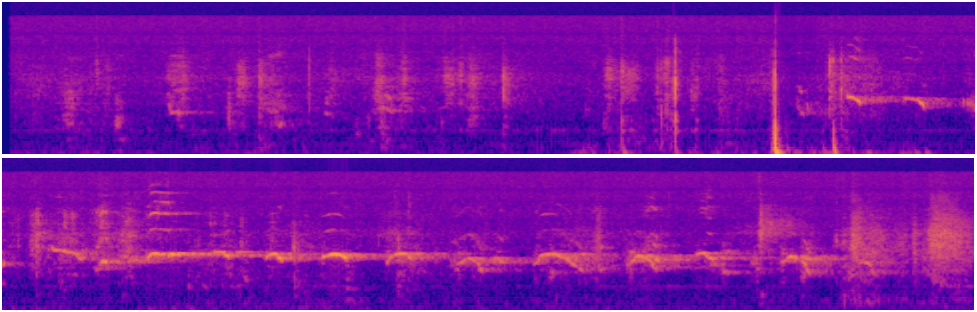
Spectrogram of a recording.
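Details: Two-week-old Boykin Spaniel puppies, described as running and barking, in a pool. Soft thumps and scuffles lead into a long, thin, high whine that wavers up and down and keeps going almost without a break.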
